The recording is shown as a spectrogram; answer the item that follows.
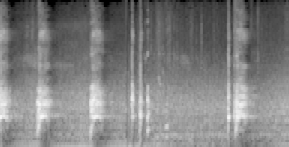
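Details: A Miniature Pinscher barks at a balloon, giving sharp, high barks in short bursts, some single and some in quick pairs.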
